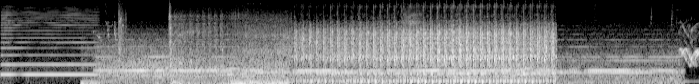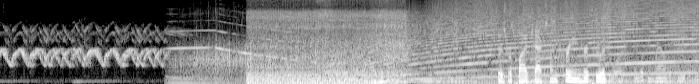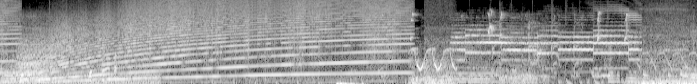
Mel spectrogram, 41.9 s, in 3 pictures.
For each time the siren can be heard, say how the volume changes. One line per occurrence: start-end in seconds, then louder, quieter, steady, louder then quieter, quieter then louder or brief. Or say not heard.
0.0-41.8 louder.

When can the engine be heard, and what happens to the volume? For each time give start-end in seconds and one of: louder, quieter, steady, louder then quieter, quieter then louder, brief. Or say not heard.
1.6-11.2 louder
18.9-31.2 quieter.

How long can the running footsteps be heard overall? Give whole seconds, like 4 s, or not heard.
not heard.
